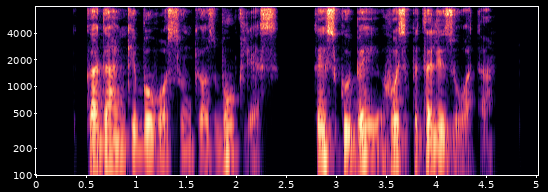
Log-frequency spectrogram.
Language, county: Lithuanian, Vilnius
